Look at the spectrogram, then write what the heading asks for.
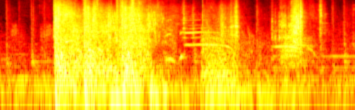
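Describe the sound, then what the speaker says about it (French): Rapid gunfire bursts from a small pistol in the Halo video game, loud and close, over a few seconds with a game voice beneath. "Faut que je reste sur le petit pistolet"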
